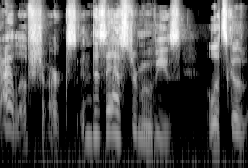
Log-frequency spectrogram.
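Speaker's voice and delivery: mock eager moviegoer. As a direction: sound naively eager. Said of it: "I'm like".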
